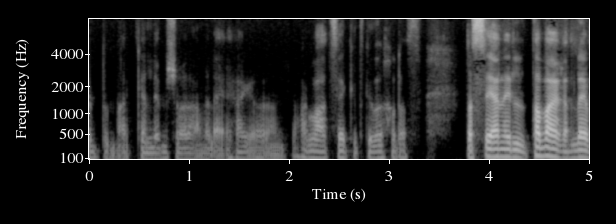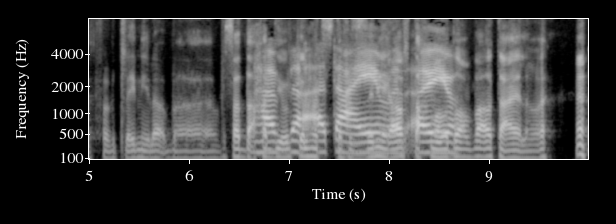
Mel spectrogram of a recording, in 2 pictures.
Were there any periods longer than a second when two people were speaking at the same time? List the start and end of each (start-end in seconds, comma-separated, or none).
6.6-8.8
